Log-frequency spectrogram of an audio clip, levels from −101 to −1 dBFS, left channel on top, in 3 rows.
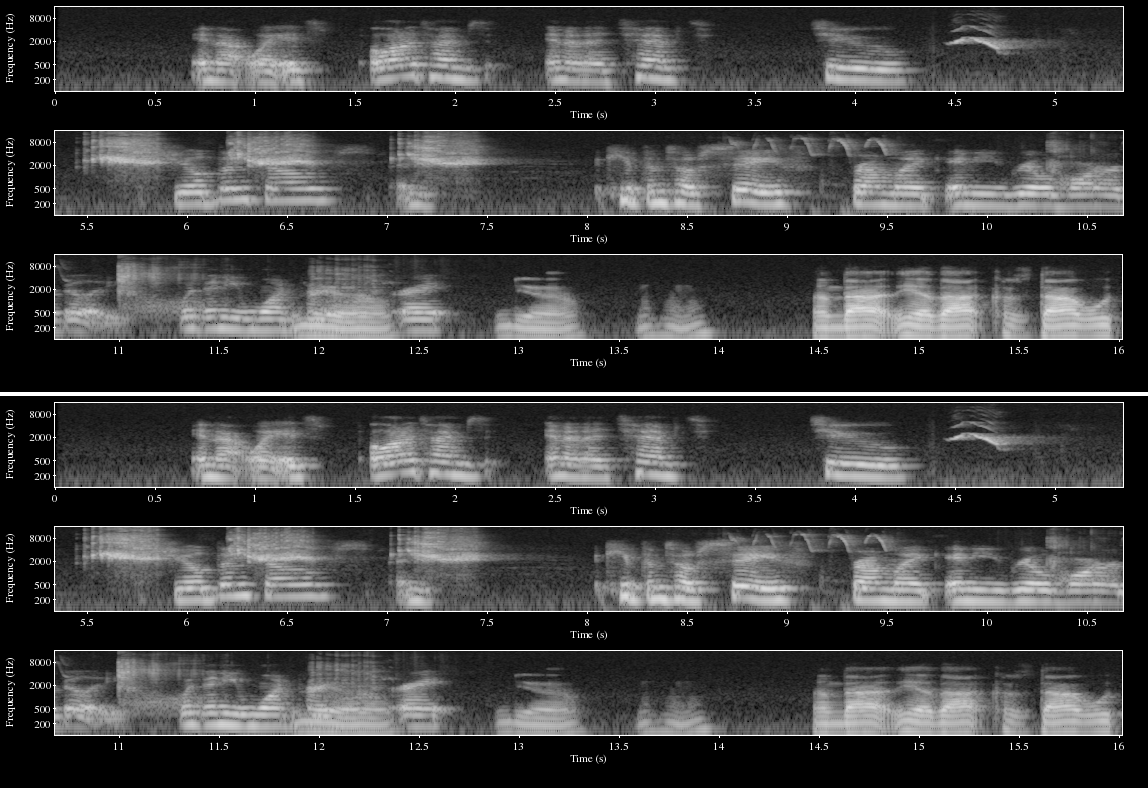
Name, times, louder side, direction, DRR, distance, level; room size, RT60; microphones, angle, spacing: voice 1, 0.7-1.3 1.6-2.1 2.4-3.1 3.8-4.2 5.8-7.5 8.1-11.0 11.3-12.1 12.4-12.6, right 2 dB, 55° right, 2.6 m, -29 dB
Bird vocalization bird call bird song, 4.5-4.8 5.5-5.9 6.2-6.7 7.0-7.5 8.5-9.5 10.3-10.7 11.0-11.5 11.9-12.3, right 1 dB, 5° right, 0.7 m, -29 dB
voice 2, 11.9-12.4 12.9-13.3 13.6-14.0 14.5-16.0, left 5 dB, 35° left, 0.5 m, -25 dB
6.2 x 5.4 x 3.6 m
head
